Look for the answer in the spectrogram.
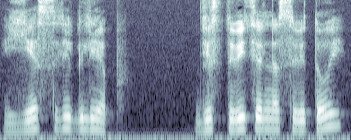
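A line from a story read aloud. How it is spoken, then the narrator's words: Sighing. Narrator (Russian): вздохнула Яна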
